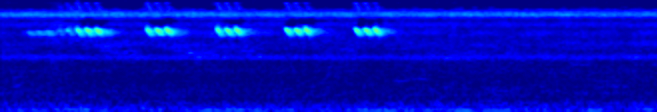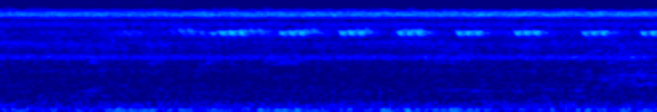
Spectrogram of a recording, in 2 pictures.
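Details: Under a starry night sky at a camp, crickets sing in short high pulsed chirps, a louder nearby run at first, then fainter regular chirps, over continuous low fire crackle and water noise.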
